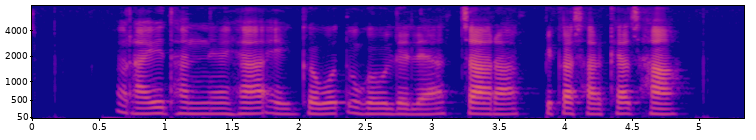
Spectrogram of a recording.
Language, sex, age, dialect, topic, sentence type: Marathi, male, 25-30, Southern Konkan, agriculture, statement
